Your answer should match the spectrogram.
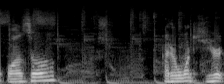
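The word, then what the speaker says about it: oiseau: If that is pronounced wazo, I don't want to hear anything about French being a serious language.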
